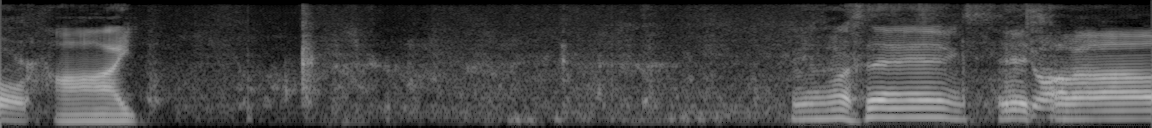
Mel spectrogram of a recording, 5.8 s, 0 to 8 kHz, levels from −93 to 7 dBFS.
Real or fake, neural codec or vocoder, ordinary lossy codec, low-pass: fake; codec, 16 kHz, 4 kbps, X-Codec, HuBERT features, trained on LibriSpeech; none; 7.2 kHz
